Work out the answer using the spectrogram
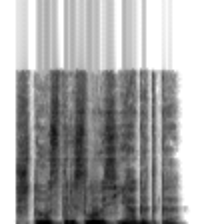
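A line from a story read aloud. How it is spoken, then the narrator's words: Smiling, calm, cautious. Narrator (Russian): улыбнулся Степан невозмутимо, спокойно, но осторожно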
